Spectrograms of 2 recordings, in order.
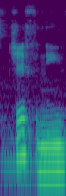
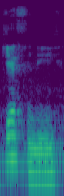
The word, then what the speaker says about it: Giffany: the ground this allows tiffany the work hold on giffany that yeah that's how i pronounce it this allows giftnee to have more control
